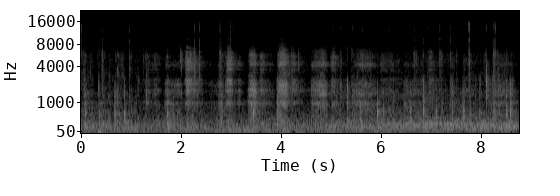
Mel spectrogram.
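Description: Footsteps scuff across a gritty floor.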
